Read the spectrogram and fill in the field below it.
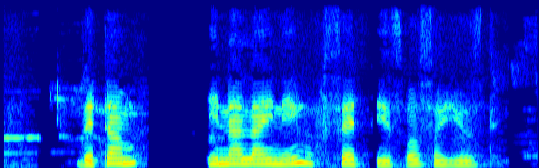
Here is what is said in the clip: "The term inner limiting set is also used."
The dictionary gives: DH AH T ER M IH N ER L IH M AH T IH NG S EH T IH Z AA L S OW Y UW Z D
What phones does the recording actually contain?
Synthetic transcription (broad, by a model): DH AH T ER M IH N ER L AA AH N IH NG S EH T IH Z AA L S OW Y UW Z D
